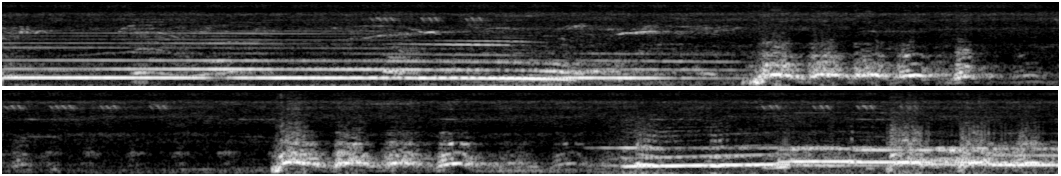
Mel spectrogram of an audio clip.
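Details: Drawn-out wolf howl that slides gently downward before fading, followed by bursts of rapid dog barking, then a fresh steady howl rising again near the end.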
